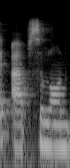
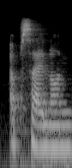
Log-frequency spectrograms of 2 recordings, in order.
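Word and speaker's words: epsilon: जैसा जो सिंबल लिखा है इसे एप्सन कहते हैं या फिर कुछ लोग इसको एप सालन भी कहते हैं ठीक है क्योंकि ग्रीक शब्द से आया है इसीलिए हम भारत के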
